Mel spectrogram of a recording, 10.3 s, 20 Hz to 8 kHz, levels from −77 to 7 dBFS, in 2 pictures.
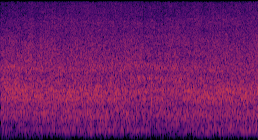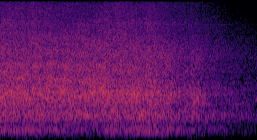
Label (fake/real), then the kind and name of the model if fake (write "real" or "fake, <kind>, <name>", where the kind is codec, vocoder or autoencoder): real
